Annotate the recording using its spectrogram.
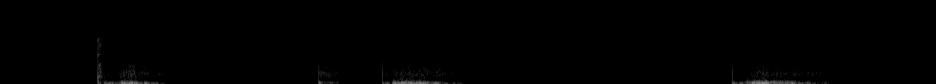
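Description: A woman speaks slowly into a microphone, with long pauses.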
